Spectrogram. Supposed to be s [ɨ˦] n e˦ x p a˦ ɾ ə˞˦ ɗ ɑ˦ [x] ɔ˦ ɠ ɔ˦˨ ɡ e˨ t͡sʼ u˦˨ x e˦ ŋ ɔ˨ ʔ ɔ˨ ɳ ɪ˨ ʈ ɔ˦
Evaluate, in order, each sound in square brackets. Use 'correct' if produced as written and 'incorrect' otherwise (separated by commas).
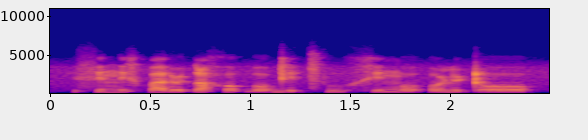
incorrect, correct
